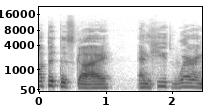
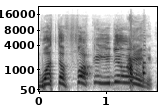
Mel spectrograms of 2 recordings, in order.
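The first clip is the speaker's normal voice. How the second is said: much higher and louder, a furious shouted question; retold angry shout at a mugger; aggressive yell; 11 semitones higher, 16 dB louder than usual. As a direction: yell it at the attacker you just threw off. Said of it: "I was a little aggressive in my questioning".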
